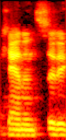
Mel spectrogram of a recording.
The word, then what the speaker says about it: Canyon City: Val's in Canyon City, Colorado. It's actually pronounced Canyon. It just looks like Canon.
